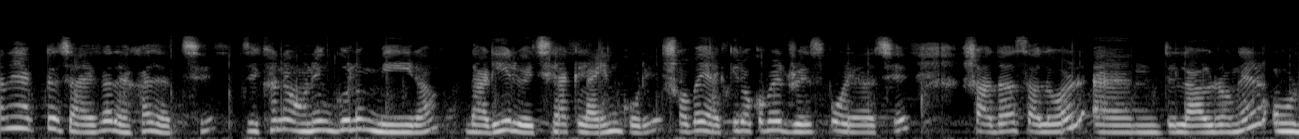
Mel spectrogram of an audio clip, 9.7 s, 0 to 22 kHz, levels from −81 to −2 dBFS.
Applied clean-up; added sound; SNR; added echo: neural separator model SepFormer DNS4.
